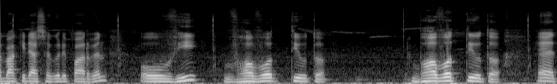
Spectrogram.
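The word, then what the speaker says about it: ভবত্যুত: ভবত ইউত ঠিক আছে ভবত ইউত তাহলে একসাথে উচ্চারণ করলে ভবতিউত আমরা একসাথে উচ্চারণ করব ভেঙে এত ভেঙে উচ্চারণ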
